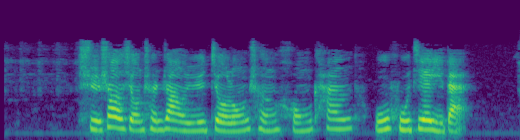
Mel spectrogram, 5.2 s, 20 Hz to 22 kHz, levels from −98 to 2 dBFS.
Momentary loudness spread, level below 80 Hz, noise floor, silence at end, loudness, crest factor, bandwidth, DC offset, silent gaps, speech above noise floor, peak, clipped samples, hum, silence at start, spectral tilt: 11 LU; -64 dBFS; -57 dBFS; 0.55 s; -18 LUFS; 18 dB; 7.8 kHz; under 0.1%; none; 39 dB; -2 dBFS; under 0.1%; none; 0.8 s; -4.5 dB/octave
